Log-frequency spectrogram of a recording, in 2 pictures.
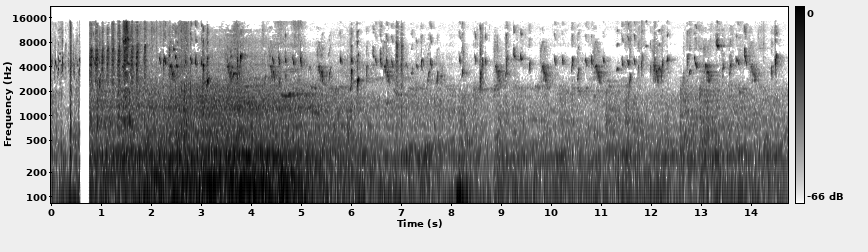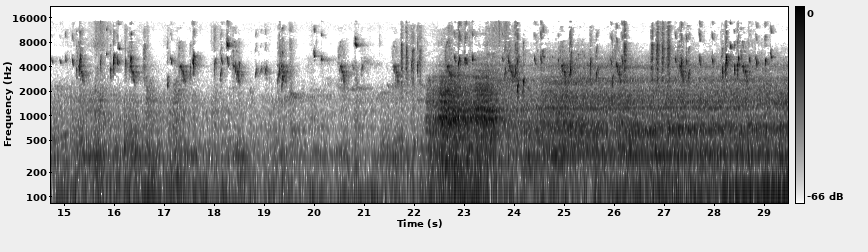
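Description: Small cage birds chirping: short, high calls, several a second, going on throughout. For about a second and a half in the last quarter a louder noise rises over them.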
